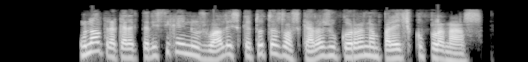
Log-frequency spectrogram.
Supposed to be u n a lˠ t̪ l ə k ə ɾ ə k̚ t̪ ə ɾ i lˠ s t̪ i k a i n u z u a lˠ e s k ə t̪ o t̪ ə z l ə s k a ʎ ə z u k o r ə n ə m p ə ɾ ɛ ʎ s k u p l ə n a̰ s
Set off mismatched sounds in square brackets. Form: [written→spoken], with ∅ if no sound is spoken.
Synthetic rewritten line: u n a lˠ t̪ [l→ɾ] ə k ə ɾ ə k̚ t̪ ə ɾ i [lˠ→∅] s t̪ i k [a→ə] i n u z u a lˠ e s k ə t̪ o t̪ ə z l ə s k a [ʎ→ɾ] ə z u k o r ə n ə m p ə ɾ ɛ ʎ s k u p l ə n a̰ s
